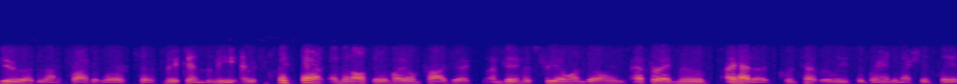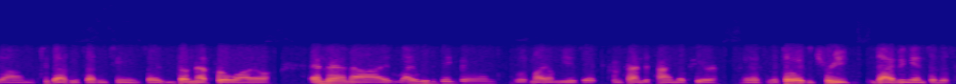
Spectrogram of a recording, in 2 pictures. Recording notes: he spoke by phone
